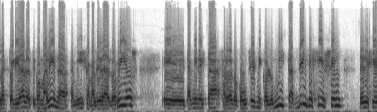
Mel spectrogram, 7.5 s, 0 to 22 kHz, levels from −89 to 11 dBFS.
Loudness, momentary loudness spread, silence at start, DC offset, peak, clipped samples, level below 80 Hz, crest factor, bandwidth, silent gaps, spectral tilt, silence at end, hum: -5 LUFS; 5 LU; 0 s; under 0.1%; 0 dBFS; 3%; -34 dBFS; 6 dB; over 20 kHz; none; -4.5 dB/octave; 0 s; none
